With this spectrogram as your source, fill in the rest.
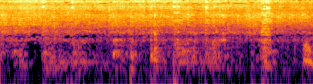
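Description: Onion, crushed garlic and green chili frying in hot oil in a home kitchen, a loud, continuous close sizzle with small pops and crackles and no talk.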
